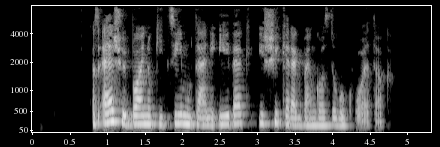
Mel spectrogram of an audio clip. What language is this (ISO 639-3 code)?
hun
